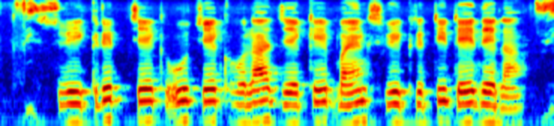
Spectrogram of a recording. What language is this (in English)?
Bhojpuri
